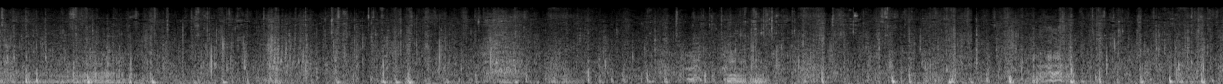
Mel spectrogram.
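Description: Horses' hooves clip-clopping in a steady run of irregular hoof strikes as a mounted column rides past, over a crowd's ambient murmur, from a TV drama's soundtrack.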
